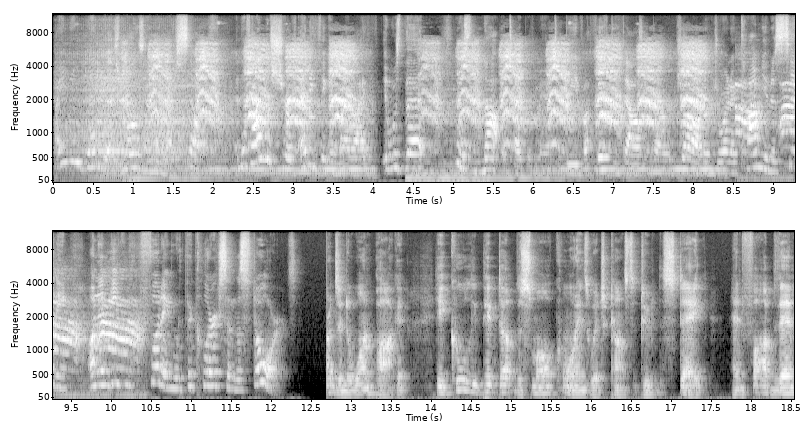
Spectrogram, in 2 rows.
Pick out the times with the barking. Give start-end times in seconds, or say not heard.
not heard.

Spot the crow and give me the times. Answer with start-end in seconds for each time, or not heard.
0.8-10.4.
